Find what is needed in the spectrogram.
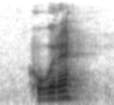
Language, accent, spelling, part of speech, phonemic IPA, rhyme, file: German, Austria, Hure, noun, /ˈhuːʁə/, -uːʁə, De-at-Hure.ogg
- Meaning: 1. whore (female prostitute) 2. whore; slut (sexually unreserved woman); fornicatrix, fornicator (female)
